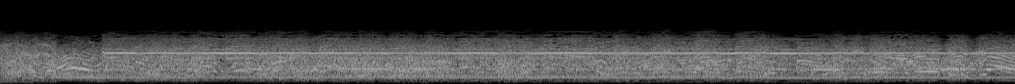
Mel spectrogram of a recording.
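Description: CB radio receiving channel 28 skip: steady static with garbled, overlapping voices that cannot be made out, and a steady high whistle, a carrier beat between signals on the channel, coming in about a second in.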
